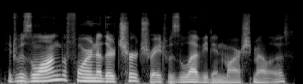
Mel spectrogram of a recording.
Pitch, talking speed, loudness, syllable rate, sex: 130 Hz, 220 wpm, -18 LUFS, 6.3 syllables/s, male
